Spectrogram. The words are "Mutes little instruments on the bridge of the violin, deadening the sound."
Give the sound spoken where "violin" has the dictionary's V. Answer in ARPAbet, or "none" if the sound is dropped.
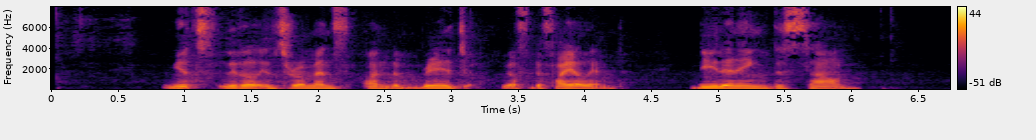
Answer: F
